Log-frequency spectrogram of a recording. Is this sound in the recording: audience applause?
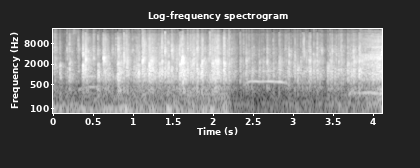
yes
